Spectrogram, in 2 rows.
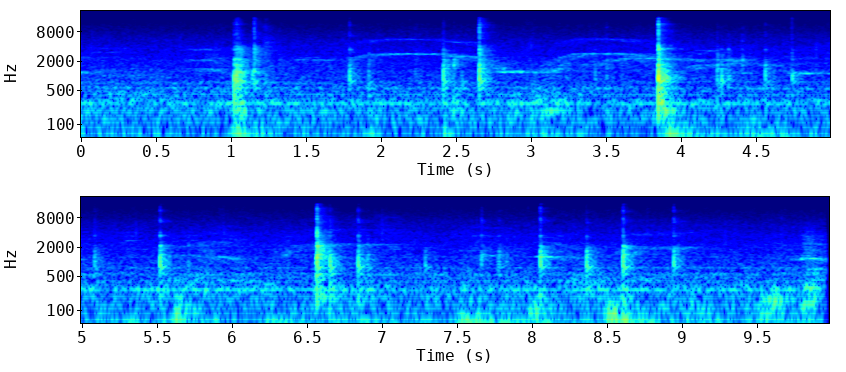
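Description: Steel tweezers clicking against a Rolex 1556 watch movement while a very strong spring is worked into place: a handful of sharp metallic clicks, the loudest about four seconds in, over a faint steady hum. Faint rising-and-falling chirps come in between, a couple of seconds in.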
